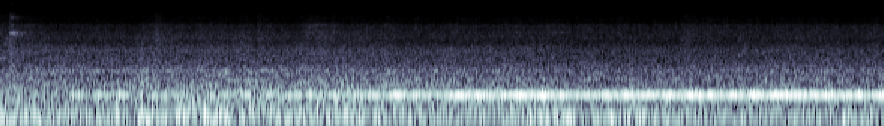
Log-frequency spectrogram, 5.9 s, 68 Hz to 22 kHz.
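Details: 2021 Marcopolo Torino S bus on a Mercedes-Benz OF-1721 BlueTec 5 diesel chassis, cruising on an urban route: steady mid-pitched hum over the diesel and road noise; differential whine (roaring differential).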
